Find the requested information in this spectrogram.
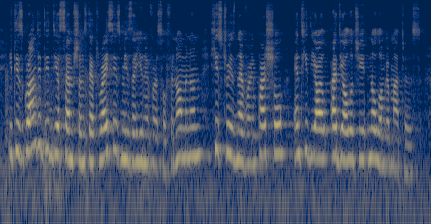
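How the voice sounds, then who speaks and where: Speaking at a fairly quick pace with hardly any pauses, a woman uses a high voice with ordinary pitch variation. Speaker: academic researcher. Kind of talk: conference talk. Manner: fast; formal. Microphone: too quiet, not speaking into the mic.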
